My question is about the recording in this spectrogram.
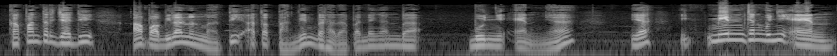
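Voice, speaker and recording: Patient male Quran recitation teacher. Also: lowish voice. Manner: patient, repeats words slowly, asks and answers his own questions. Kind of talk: explaining tajwid rules to students.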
